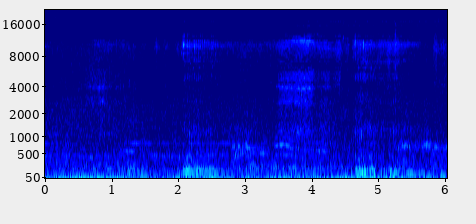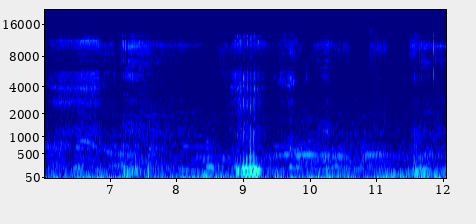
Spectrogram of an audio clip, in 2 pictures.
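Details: Dog Hachiko asleep: soft, repeated low rumbling breath sounds roughly every one and a half seconds, with a louder snort near the end; snoring.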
